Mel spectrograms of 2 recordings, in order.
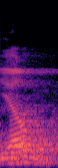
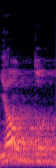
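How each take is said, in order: First: The final consonant is held without any bounce. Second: The final consonant is released with a bounce. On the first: The speaker calls it right. "Padahal dha itu bukan huruf qalqalah" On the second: The speaker calls it wrong. "Kadang dipantulkan dha ini. Yadh gitu tuh"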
